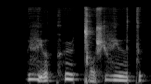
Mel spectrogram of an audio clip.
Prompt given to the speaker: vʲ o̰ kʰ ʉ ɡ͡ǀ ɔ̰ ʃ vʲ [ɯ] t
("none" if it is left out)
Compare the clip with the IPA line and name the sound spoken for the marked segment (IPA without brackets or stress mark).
ɯ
